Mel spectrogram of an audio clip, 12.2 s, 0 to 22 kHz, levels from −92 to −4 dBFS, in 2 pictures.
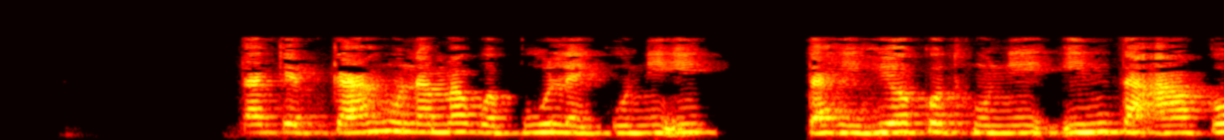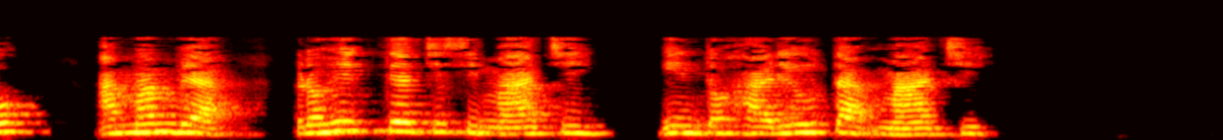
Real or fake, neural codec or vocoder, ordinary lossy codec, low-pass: fake; vocoder, 44.1 kHz, 128 mel bands every 512 samples, BigVGAN v2; MP3, 32 kbps; 7.2 kHz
